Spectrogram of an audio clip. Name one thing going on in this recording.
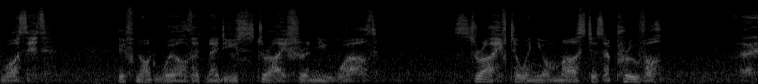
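A young man speaks calmly and coldly, close by.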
